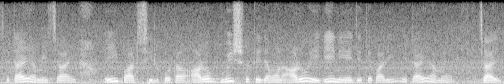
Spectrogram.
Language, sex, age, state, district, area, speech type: Bengali, female, 30-45, West Bengal, Paschim Medinipur, rural, spontaneous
